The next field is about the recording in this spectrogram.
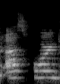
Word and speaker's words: Usborne: Is it Usborne? Do I say it right? – Yeah, that's how you say it.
